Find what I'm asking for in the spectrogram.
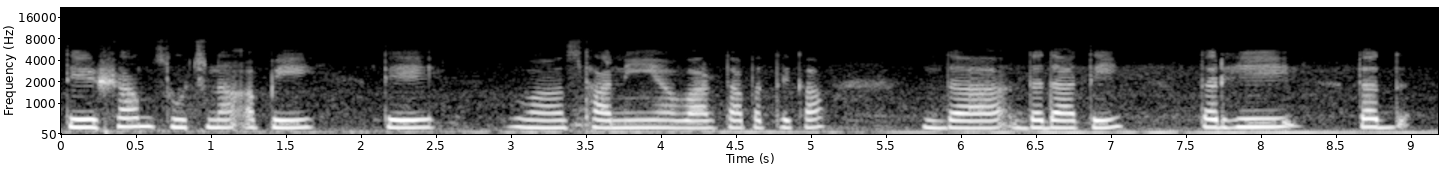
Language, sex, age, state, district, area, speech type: Sanskrit, female, 18-30, Madhya Pradesh, Ujjain, urban, spontaneous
